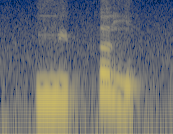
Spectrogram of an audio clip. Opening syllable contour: rising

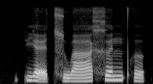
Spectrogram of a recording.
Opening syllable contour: low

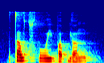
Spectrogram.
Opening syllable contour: high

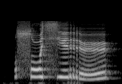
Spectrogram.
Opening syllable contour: high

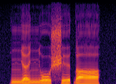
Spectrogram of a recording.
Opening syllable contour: low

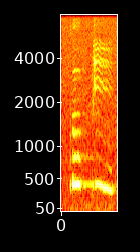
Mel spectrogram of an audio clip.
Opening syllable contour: high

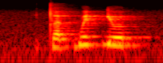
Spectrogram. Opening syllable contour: low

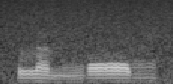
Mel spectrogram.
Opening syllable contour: low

